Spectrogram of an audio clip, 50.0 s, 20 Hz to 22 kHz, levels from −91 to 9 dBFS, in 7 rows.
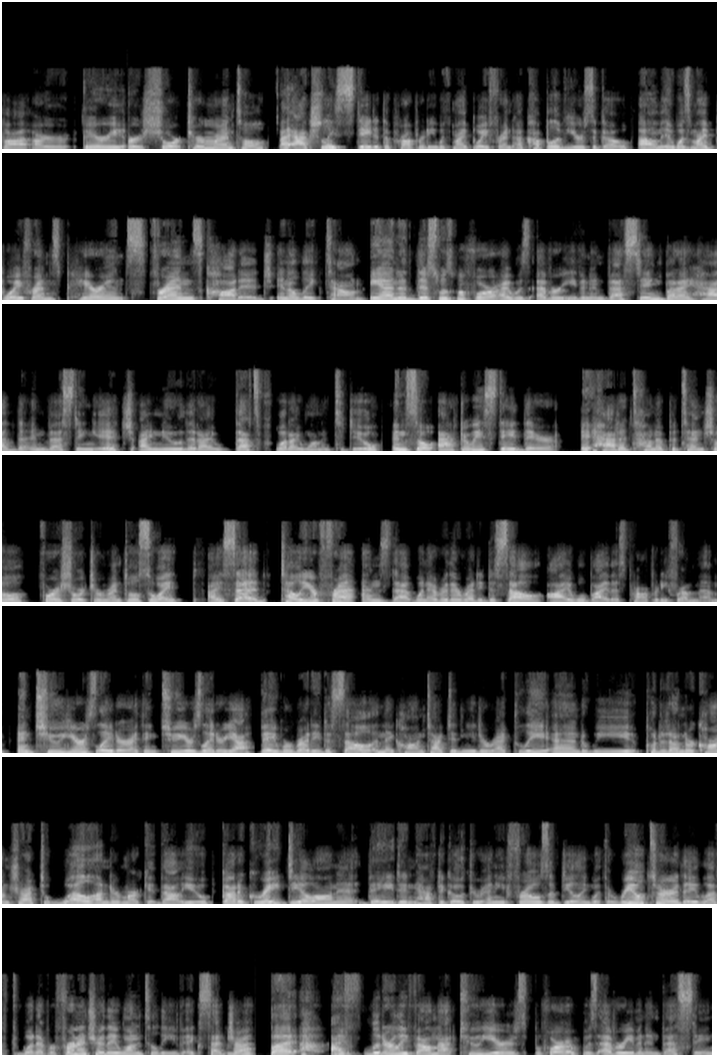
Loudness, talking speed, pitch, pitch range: -22 LUFS, 200 wpm, 200 Hz, 185-225 Hz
